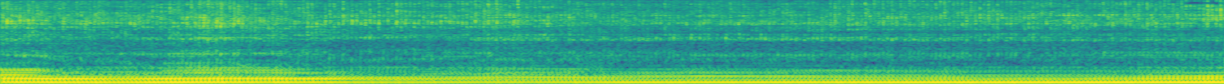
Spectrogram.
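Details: Mazda rotary project car with Sniper fuel-injected carburetor, phone placed nearby at start: deep steady buzzing drone with quick even pulse and slight rev swell; normal running.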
